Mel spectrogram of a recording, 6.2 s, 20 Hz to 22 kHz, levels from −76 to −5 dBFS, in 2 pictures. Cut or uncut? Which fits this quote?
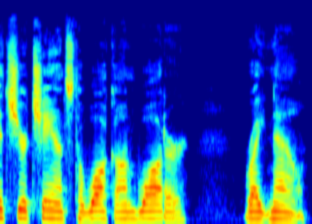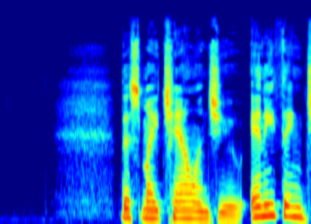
uncut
